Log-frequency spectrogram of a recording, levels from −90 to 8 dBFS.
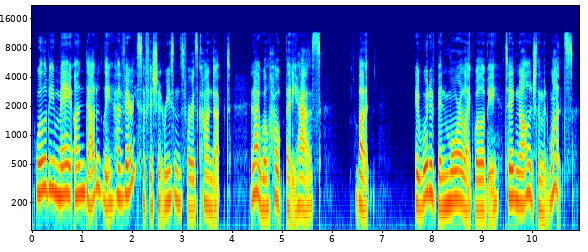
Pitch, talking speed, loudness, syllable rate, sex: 215 Hz, 165 wpm, -16 LUFS, 5.3 syllables/s, female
